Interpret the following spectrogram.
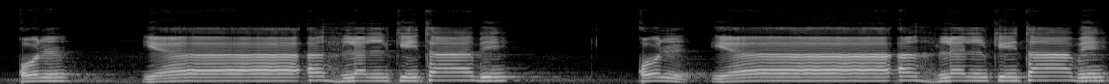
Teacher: قاف حروف مستعلیہ میں سے ہے، موٹا پڑھیں گے، چھوٹی مد کو 3 الف کے مقدار یعنی 3 سیکنڈ لمبا کریں گے۔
